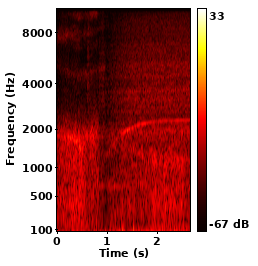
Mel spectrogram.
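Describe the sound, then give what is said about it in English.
A hairdryer blows steadily throughout, a continuous rushing whoosh of air with a thin motor whine on top, even in level, with no one talking. “If you use the hairdryer, I'm covering my ears, though.”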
